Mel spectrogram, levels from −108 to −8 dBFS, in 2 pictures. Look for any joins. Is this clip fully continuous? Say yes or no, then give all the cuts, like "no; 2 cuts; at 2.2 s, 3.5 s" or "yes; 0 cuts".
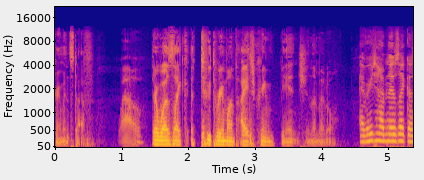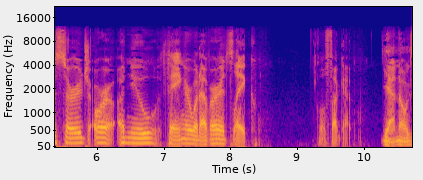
yes; 0 cuts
